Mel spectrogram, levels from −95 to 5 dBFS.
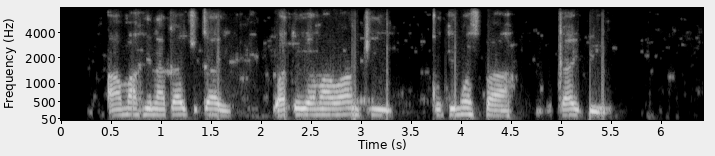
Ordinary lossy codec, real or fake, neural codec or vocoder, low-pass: Opus, 16 kbps; real; none; 7.2 kHz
